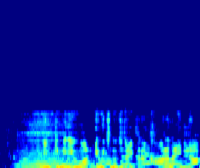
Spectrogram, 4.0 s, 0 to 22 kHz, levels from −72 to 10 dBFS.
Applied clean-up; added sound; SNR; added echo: classical method Wiener filter.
